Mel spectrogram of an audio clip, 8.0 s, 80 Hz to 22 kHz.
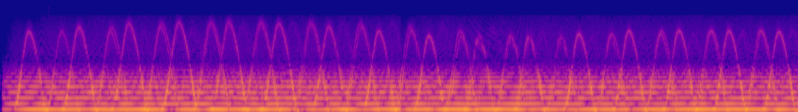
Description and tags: some industrial sounding loops created in samplitude, messing around with the filter cut-off to get some nice effects. Fours bars in length recorded at 120bpm
filter, artificial, noise, drone, 120bpm, industrial, loop, harsh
